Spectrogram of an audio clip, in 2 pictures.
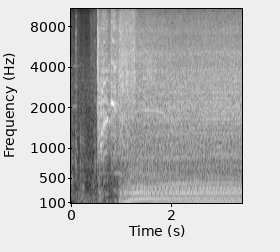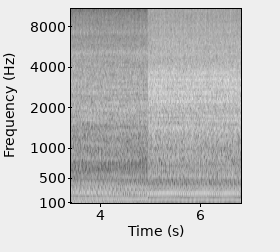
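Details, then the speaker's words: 1998 Honda Civic hatchback after new OEM fuel filter replacement and battery reconnected: short crank catches quickly and settles into a smooth, even idle with no misses or knocks while checking for leaks; running healthy. "Alright, so by the looks of it, looks like we are good."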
